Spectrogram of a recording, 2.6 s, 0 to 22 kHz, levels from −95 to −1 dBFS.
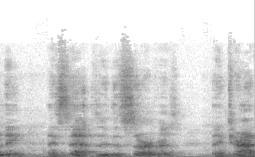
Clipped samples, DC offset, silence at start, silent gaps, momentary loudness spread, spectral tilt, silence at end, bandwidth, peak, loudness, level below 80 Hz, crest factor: under 0.1%; under 0.1%; 0 s; none; 8 LU; -4 dB/octave; 0 s; 17.5 kHz; -18 dBFS; -35 LUFS; -52 dBFS; 16 dB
